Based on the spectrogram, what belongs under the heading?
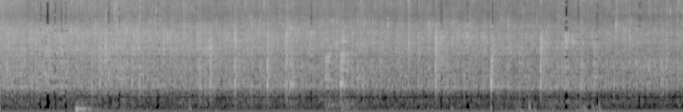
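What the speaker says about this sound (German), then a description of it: "Ihr seht, der Zucker karamellisiert hier schon ganz leicht." Mirin and sugar sizzle and caramelize in a pan, a quiet steady crackling hiss broken by a few faint clicks of stirring.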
